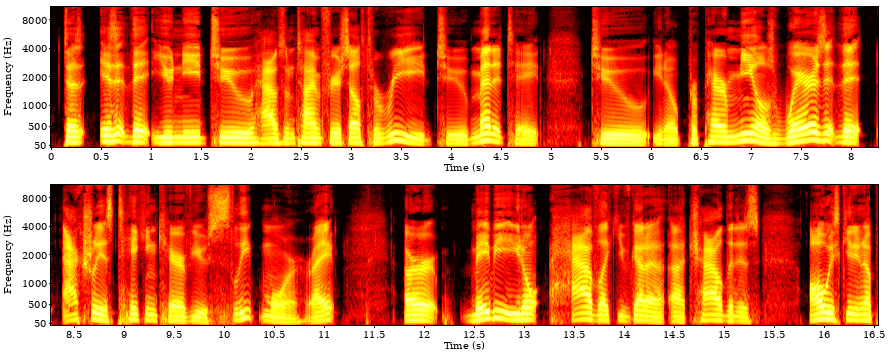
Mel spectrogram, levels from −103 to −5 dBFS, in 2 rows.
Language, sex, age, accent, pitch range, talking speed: English, male, 20-39, American, 105-130 Hz, 180 wpm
